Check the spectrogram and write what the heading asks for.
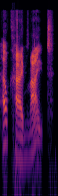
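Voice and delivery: slow, playful Australian twang; mock Australian accent. Streamer kidding Australian viewers about Bluey, mock Australian accent. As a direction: put on a jokey Aussie accent. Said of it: "in Australian accent".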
